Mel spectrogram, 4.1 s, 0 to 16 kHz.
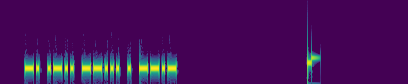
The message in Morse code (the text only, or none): NL7EQ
